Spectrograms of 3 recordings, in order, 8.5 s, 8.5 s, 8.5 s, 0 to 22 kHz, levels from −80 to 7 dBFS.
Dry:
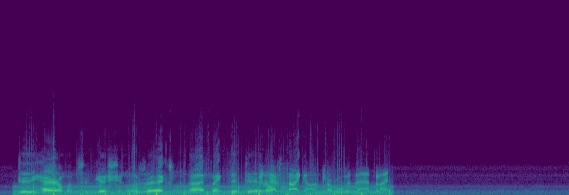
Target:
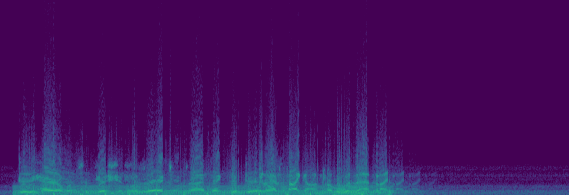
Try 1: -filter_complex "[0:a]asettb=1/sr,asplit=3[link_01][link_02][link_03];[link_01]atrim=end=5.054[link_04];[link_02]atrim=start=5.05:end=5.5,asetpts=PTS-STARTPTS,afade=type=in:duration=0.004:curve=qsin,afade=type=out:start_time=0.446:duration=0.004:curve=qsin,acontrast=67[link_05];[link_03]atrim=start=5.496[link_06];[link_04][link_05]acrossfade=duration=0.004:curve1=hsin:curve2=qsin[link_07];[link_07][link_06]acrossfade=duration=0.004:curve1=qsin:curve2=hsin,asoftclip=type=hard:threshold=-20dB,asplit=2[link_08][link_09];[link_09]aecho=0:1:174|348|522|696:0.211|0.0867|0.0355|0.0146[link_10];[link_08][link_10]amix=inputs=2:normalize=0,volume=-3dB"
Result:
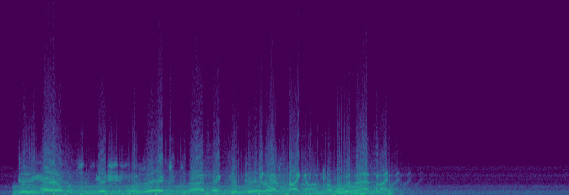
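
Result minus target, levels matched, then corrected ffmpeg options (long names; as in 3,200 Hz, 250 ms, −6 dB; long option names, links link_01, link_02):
echo 70 ms early
-filter_complex "[0:a]asettb=1/sr,asplit=3[link_01][link_02][link_03];[link_01]atrim=end=5.054[link_04];[link_02]atrim=start=5.05:end=5.5,asetpts=PTS-STARTPTS,afade=type=in:duration=0.004:curve=qsin,afade=type=out:start_time=0.446:duration=0.004:curve=qsin,acontrast=67[link_05];[link_03]atrim=start=5.496[link_06];[link_04][link_05]acrossfade=duration=0.004:curve1=hsin:curve2=qsin[link_07];[link_07][link_06]acrossfade=duration=0.004:curve1=qsin:curve2=hsin,asoftclip=type=hard:threshold=-20dB,asplit=2[link_08][link_09];[link_09]aecho=0:1:244|488|732|976:0.211|0.0867|0.0355|0.0146[link_10];[link_08][link_10]amix=inputs=2:normalize=0,volume=-3dB"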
